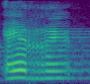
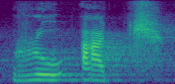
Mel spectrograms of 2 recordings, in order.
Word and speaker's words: Ruach: la palabra como suena, R-U-A-C-H, Ruach, que es la palabra hebrea que significa espíritu, y se pronuncia la CH en el hebreo como J, Ruach, como J, Ruach.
